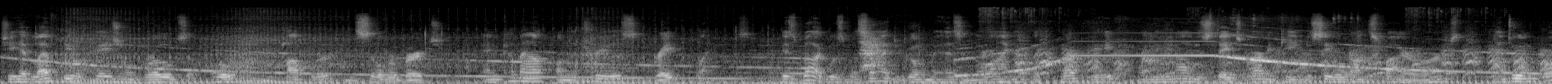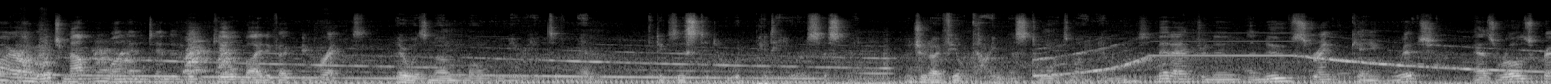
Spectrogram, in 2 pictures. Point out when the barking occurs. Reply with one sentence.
You can hear the barking from 8.6 to 17.9 s.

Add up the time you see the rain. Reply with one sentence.
The rain can't be heard in this clip.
